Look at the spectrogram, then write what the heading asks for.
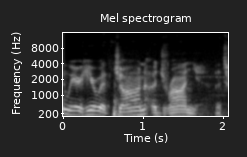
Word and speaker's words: Adragna: Spelled like Adragna. Like a dragon, because he is kind of like the lizard king. Yeah, there is a dragon in the name.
